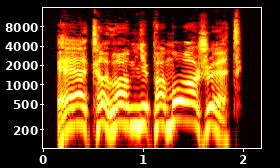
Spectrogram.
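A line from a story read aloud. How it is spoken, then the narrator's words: Furious demon roar. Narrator (Russian): Демон яростно взревел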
